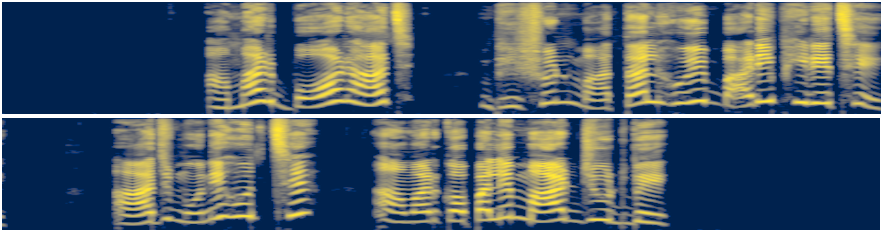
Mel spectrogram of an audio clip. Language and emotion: Bengali, fearful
